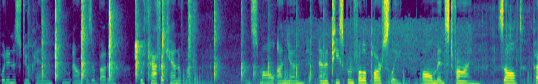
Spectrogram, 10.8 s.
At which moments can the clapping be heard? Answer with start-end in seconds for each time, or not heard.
0.6-7.1.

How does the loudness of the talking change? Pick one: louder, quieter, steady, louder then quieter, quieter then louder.
louder.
